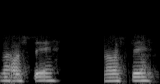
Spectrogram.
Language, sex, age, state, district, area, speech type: Sanskrit, male, 18-30, Kerala, Thrissur, rural, conversation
